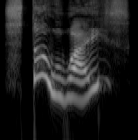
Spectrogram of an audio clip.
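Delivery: very slow, high, loud outraged disbelief; indignant exclamation. A narrator's reading. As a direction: throw the word back at him, stretched out. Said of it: "Astrid exclaimed".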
